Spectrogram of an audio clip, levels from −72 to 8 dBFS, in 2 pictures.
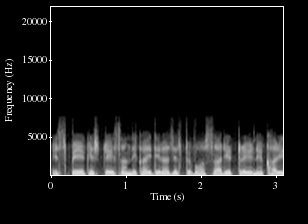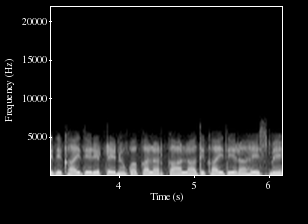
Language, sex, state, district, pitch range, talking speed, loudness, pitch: Hindi, female, Bihar, Saran, 250-265 Hz, 270 wpm, -12 LUFS, 255 Hz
